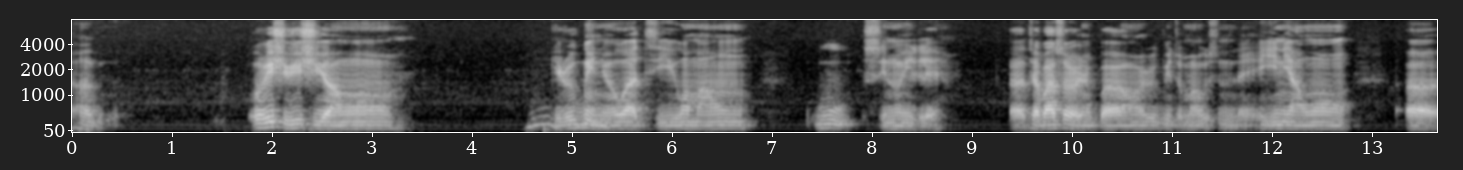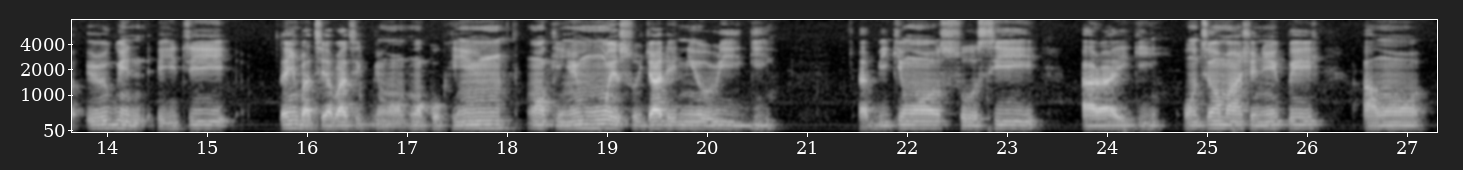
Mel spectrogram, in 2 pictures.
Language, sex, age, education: Yoruba, male, 15-29, tertiary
